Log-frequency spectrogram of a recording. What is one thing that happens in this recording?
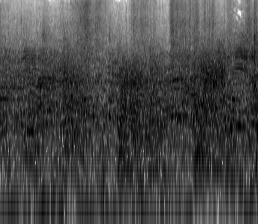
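A plastic bag rustles as leafy greens are stuffed into it.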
